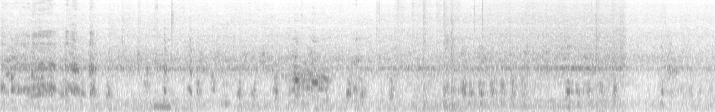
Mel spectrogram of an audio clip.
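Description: Chickens cluck and chatter continuously while being fed aratilis berries, a busy close flock of hens calling over one another with soft background noise.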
